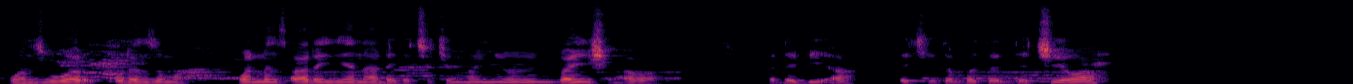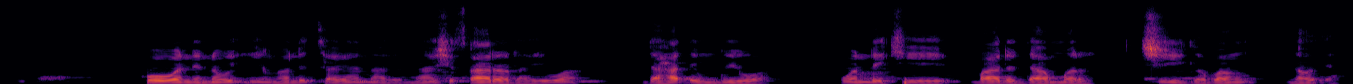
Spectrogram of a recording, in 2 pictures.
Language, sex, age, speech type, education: Hausa, male, 46-60, spontaneous, tertiary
